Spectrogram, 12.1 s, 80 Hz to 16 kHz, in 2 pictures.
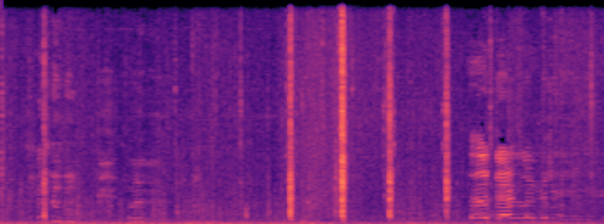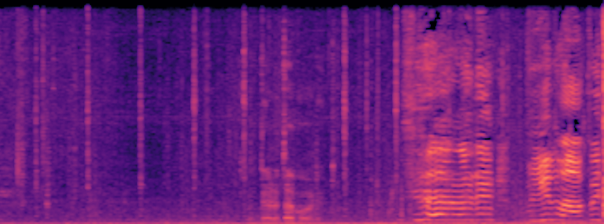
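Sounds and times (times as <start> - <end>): car engine and tyres rumbling: 0.0 - 12.0
car interior clicks and rattles: 0.0 - 12.0.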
